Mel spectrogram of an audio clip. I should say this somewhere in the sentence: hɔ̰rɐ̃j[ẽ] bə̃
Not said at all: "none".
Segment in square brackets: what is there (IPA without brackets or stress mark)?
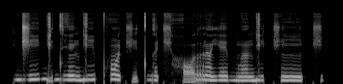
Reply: e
